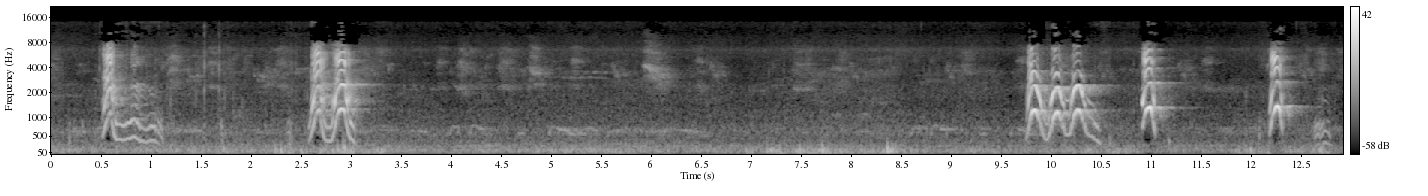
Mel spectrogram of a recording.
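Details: Pet puppy barking at a fish head: a few sharp, high yelping barks spaced a couple of seconds apart, some with a quick rising-falling whine, then a tight cluster of three to four yaps near the end; low background rumble.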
